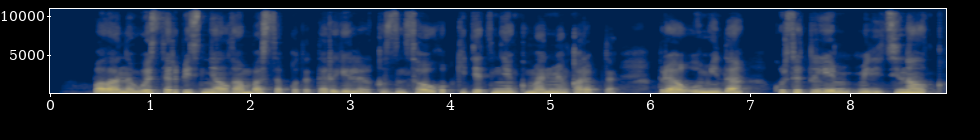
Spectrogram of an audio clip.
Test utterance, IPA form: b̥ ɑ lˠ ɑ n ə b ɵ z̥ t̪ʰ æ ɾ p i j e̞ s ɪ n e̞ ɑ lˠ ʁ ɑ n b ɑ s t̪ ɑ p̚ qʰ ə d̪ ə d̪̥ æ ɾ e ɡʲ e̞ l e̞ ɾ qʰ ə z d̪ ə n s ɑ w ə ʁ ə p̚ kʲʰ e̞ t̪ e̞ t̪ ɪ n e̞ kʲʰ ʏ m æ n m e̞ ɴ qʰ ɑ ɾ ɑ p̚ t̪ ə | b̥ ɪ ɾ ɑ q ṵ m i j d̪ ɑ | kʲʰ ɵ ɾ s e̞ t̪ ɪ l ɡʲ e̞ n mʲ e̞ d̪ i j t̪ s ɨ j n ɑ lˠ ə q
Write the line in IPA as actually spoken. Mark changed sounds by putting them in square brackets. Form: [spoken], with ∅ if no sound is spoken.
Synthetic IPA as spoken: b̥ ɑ lˠ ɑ n ə [w] ɵ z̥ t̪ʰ æ ɾ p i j e̞ s ɪ n e̞ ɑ lˠ ʁ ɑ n b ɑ s t̪ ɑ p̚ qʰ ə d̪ ə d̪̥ æ ɾ e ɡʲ e̞ l e̞ ɾ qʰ ə z d̪ ə n s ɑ w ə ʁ ə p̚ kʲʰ e̞ t̪ e̞ t̪ ɪ n e̞ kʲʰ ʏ m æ n m e̞ ɴ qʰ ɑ ɾ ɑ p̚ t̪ ə | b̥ ɪ ɾ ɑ q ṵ m i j d̪ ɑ | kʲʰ ɵ ɾ s e̞ t̪ ɪ l ɡʲ e̞ n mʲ e̞ d̪ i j t̪ s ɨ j n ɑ lˠ ə q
